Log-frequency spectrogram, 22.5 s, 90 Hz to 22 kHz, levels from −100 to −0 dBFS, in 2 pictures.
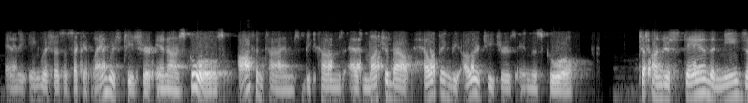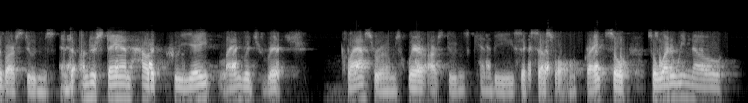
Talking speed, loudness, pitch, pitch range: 140 wpm, -26 LUFS, 110 Hz, 100-135 Hz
